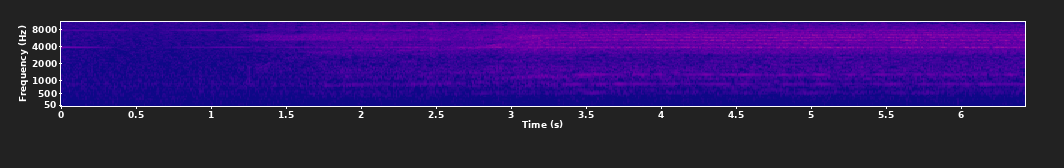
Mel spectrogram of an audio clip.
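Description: The 4 mm coreless motor and propeller of a sub-6-gram micro RC airplane, running with a high whine that fades in about a second in, grows louder until about three seconds in, then holds steady.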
